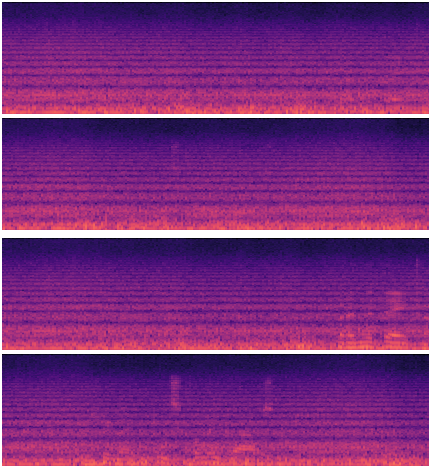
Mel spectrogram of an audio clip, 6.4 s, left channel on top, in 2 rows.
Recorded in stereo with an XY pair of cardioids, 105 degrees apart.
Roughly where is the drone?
Ahead.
